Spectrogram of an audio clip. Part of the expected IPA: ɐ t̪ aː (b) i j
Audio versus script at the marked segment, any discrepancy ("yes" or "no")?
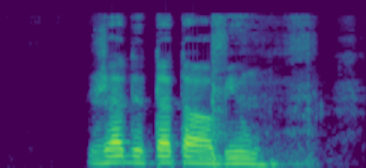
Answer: no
